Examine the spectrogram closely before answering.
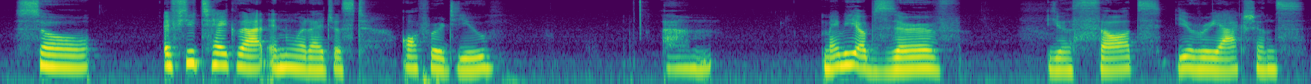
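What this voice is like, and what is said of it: Tired, lower-pitched voice. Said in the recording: “I sound a little exhausted today ... my voice is a little lower than usual”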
